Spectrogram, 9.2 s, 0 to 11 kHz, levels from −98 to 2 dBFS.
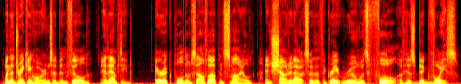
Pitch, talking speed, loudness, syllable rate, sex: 115 Hz, 190 wpm, -17 LUFS, 4.6 syllables/s, male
